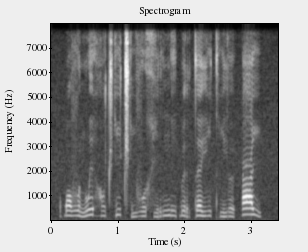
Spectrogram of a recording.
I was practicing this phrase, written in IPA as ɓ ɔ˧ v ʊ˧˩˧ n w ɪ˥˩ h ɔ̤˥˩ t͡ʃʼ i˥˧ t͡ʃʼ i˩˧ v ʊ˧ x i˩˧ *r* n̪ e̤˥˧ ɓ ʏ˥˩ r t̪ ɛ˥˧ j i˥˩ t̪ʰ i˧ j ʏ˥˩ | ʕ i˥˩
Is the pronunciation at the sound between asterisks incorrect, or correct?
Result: correct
